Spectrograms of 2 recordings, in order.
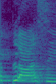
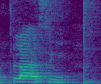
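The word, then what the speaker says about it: Plassey: वहां से जो है ये प्लासी आया है, प्लासी, ठीक है। Anglicised pronunciation version of English, ठीक है।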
